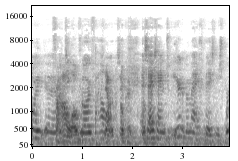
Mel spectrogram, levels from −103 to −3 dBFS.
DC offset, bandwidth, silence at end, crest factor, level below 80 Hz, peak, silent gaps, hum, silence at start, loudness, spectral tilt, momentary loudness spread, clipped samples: under 0.1%; 16 kHz; 0 s; 16 dB; -56 dBFS; -22 dBFS; none; none; 0 s; -37 LUFS; -5 dB/octave; 9 LU; under 0.1%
